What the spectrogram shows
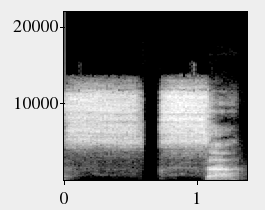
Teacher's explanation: Nah, desis-nya itu posisinya di sini. Dia huruf sa ujung lidah ditempelkan ke belakang gigi bagian bawah dia sa-nya juga kuat ya.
